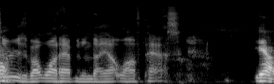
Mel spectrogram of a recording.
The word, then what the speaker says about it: Dyatlov: That with I can't pronounce it right. It's called the Ninov Pass or something. There happened in '59 in Russia. Oh, Dyatlov Pass.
